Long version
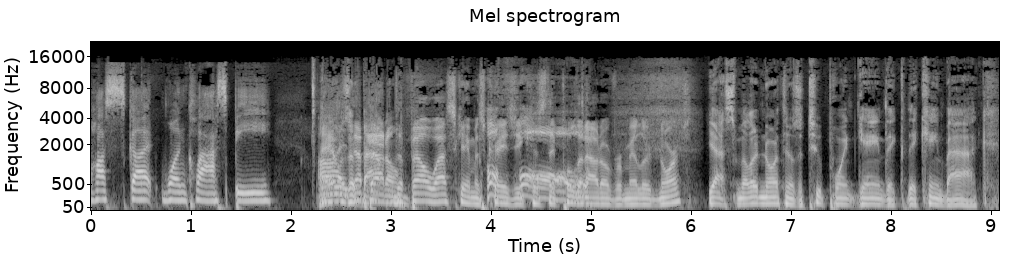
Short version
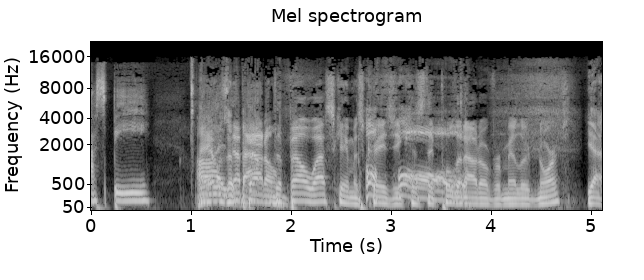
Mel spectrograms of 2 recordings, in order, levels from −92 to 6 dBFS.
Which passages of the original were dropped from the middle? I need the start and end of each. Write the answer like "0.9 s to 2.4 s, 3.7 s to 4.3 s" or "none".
none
